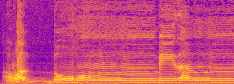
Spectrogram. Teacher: میم کے اوپر جزم آ رہا ہو اس کے بعد با آ جائے تب بھی غنہ کیا جاتا ہے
